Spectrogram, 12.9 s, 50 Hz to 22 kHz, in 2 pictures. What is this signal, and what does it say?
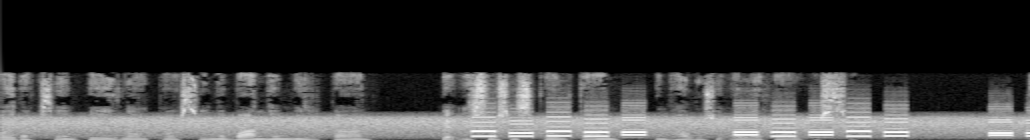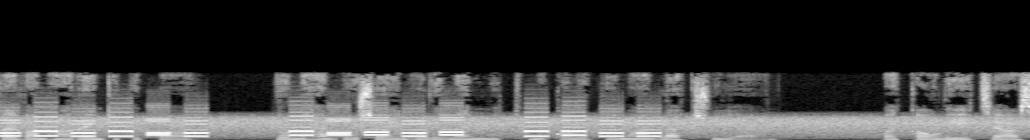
DTMF, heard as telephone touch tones, dialled by machine, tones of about 150 ms. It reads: 31620 02035 74613*1 9*010 3911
